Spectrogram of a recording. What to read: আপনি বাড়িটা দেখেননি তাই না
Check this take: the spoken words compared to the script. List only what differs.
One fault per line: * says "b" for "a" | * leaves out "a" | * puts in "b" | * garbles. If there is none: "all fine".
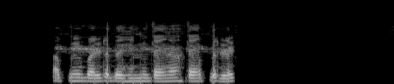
* garbles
